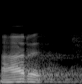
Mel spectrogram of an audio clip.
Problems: background sounds at intervals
